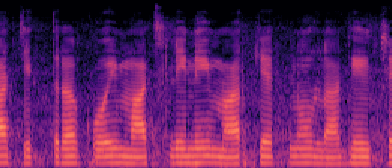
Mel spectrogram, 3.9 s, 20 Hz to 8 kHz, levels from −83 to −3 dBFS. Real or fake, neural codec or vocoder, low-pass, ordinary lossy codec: fake; codec, 44.1 kHz, 3.4 kbps, Pupu-Codec; 7.2 kHz; none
